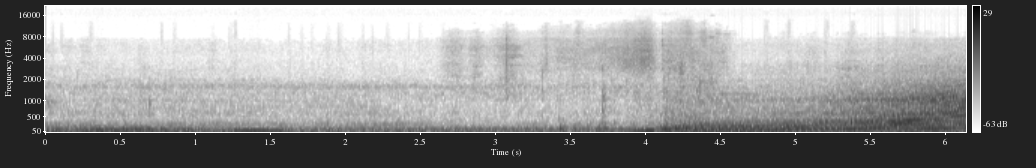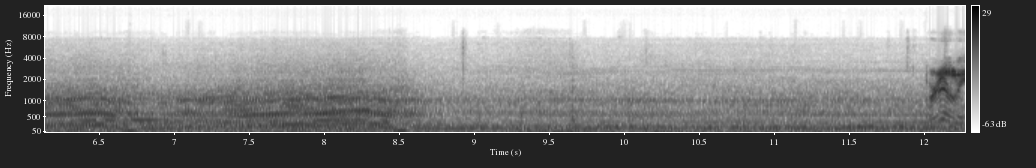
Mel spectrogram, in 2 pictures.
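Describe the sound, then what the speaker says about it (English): A 2025 Mercedes-AMG GLE 63 S Coupe V8 idles with a low rumble, then roars into hard acceleration, its engine note climbing loudly for several seconds before settling back into a steady cruising drone. "Okay, so let's do one more pull and acceleration."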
